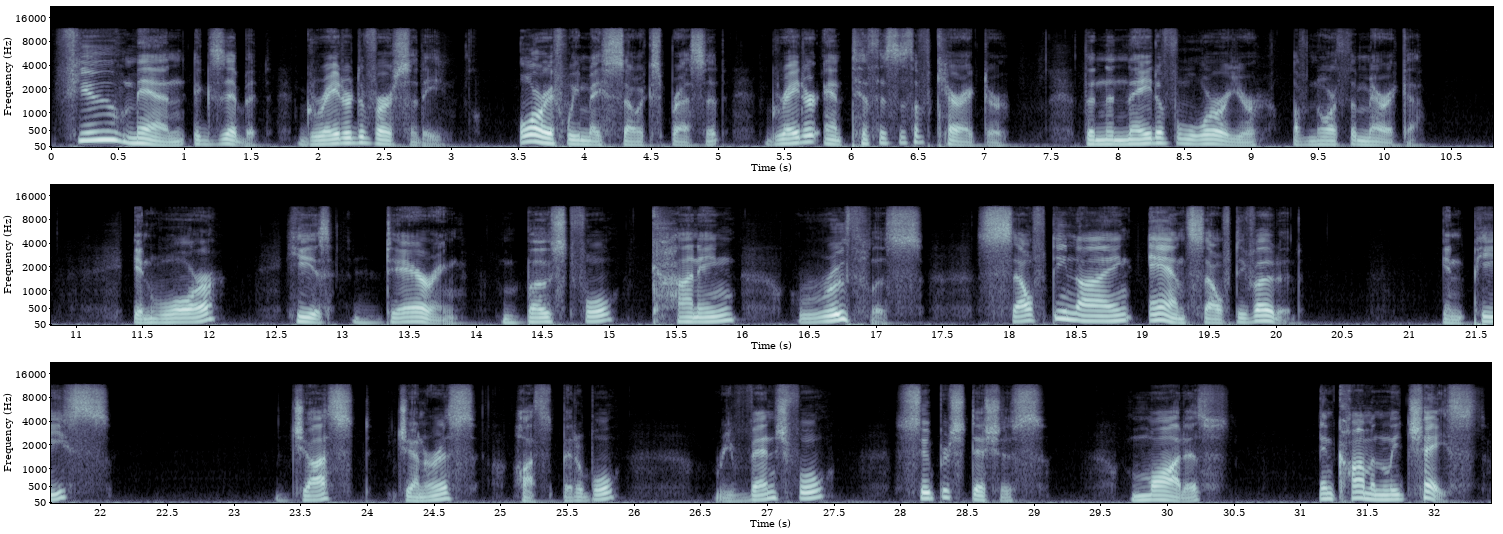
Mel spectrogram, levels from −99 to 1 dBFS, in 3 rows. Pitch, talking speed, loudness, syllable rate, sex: 115 Hz, 85 wpm, -20 LUFS, 4.0 syllables/s, male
